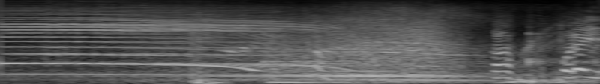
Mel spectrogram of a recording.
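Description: A man's long drawn-out shout held on one high pitch, falling away about halfway through and fading near three seconds, with a dull thump about two seconds in.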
